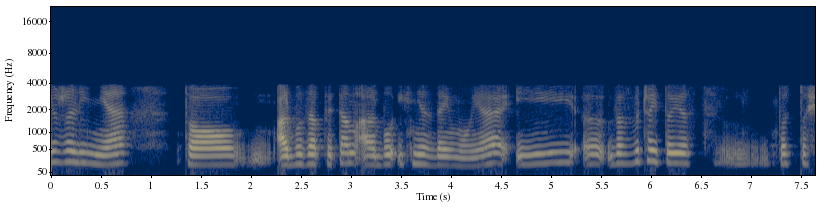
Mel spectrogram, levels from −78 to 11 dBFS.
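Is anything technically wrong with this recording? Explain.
No, nothing here is actually wrong: the speech just has the narrow telephone sound of 32 kbit/s G.726 ADPCM, as on a DECT cordless line, with the band running from about 250 Hz to 3.7 kHz and nothing coming through above 3.8 kHz, and that's simply how such a line carries it.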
